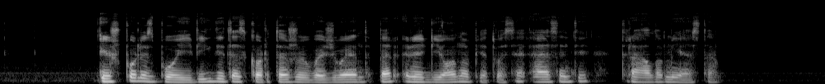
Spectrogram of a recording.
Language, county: Lithuanian, Panevėžys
